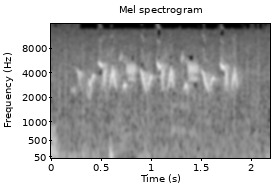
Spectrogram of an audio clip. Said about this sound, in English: There's a sage sparrow that's singing near where the blackbird sparrow is.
